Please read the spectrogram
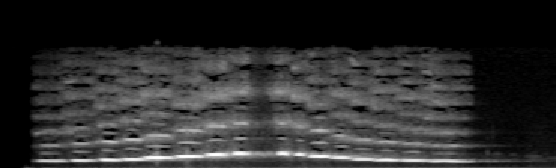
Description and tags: Viking pan pipes
age, ancient, iron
